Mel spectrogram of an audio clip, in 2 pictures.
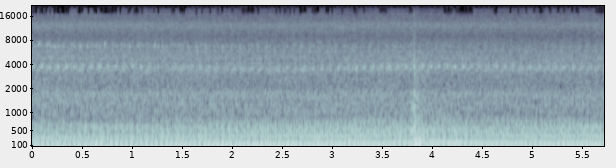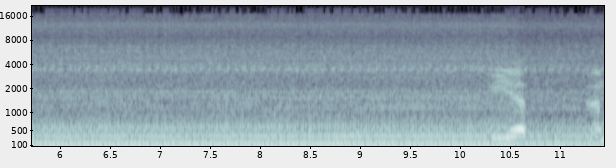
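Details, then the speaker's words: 2004 Toyota Sienna at idle: even idle with raspy puffing rhythm and strong low drone from the front, louder front than rear; exhaust leak at the suspected original factory Y-pipe, fixed by replacing the Y-pipe. "the Rory has developed a bit of an issue where it is louder in the front than it is in the back. I don't like that."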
